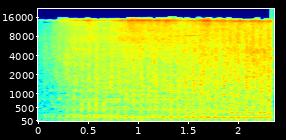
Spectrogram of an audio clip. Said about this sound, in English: Shit! Is that an army helicopter?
